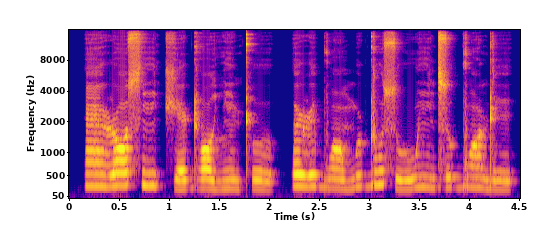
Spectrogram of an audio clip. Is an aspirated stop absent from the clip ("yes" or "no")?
no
